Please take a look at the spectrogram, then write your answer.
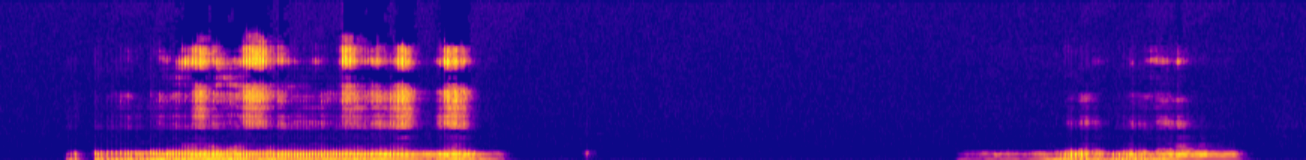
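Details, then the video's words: Loud snoring from a sleeping Shih Tzu: a long rattling snore of over three seconds, a quiet gap, then a second rising, rasping snore. "Hund schnarcht 🐶 Shih Tzu schläft und schnarcht"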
